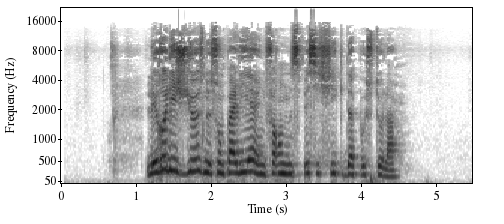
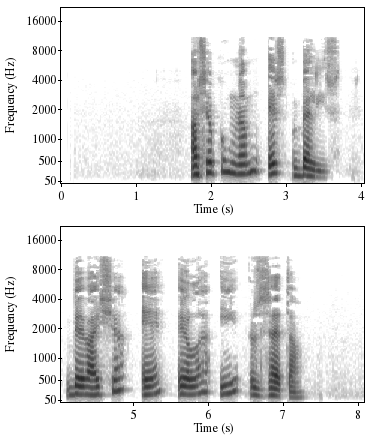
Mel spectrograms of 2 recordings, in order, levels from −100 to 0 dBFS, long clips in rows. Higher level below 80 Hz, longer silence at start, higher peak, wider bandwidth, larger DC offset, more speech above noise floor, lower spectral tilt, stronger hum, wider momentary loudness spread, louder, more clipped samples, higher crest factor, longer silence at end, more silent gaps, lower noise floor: first, -48 dBFS vs -80 dBFS; second, 1.15 s vs 1.75 s; first, 0 dBFS vs -4 dBFS; first, 16 kHz vs 11.5 kHz; neither; about the same, 57 dB vs 56 dB; second, -2 dB/octave vs -5.5 dB/octave; neither; about the same, 12 LU vs 10 LU; first, -13 LUFS vs -26 LUFS; neither; second, 16 dB vs 24 dB; first, 1 s vs 0.85 s; neither; second, -71 dBFS vs -81 dBFS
